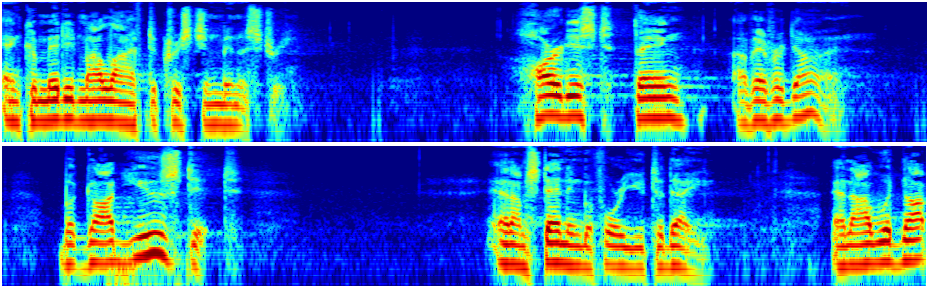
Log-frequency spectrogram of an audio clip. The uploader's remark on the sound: Sunday Morning Sermon First Baptist Church Belton Texas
